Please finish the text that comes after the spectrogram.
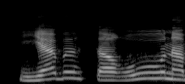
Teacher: با پر کلکلا کریں گے اور غائن کو پر پڑھتے ہوئے واو مدہ کی وجہ سے کھینچیں گے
